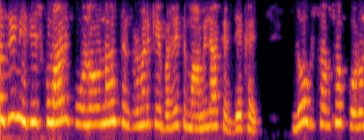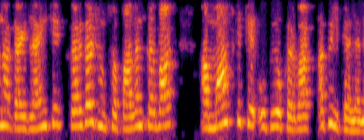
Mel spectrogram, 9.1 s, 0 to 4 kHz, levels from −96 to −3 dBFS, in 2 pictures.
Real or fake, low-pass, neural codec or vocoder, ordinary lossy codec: real; 3.6 kHz; none; Opus, 16 kbps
